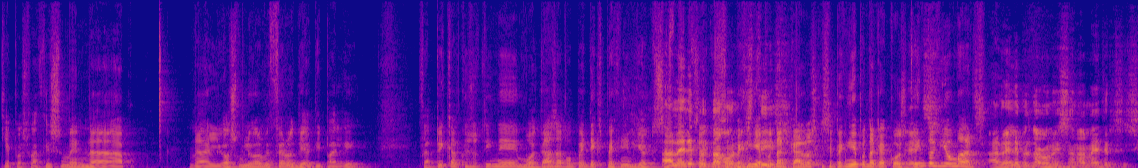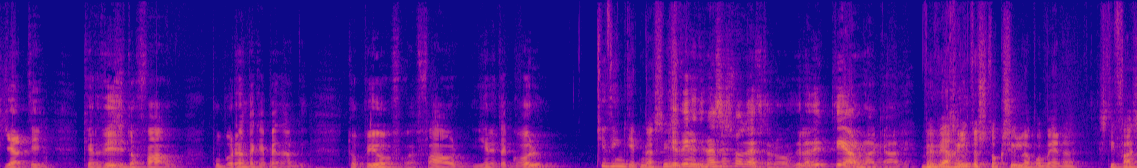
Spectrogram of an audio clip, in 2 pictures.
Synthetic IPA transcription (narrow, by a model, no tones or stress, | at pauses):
ce̞pɾospɐθisume̞nɐ | nɐːlio̞sumeiɣonɐmĩfeɾno̞nd̪eiɐnd̪ipɐli | θɐpikɐpço̞s̬o̞t̪iine̞mo̞nd̪ɐzɐpo̞pend̪eeksipe̞θxninðʝɐot̪i̥sɐlɐinesɾot̪ɐɣonpeisniðjɐpiit̪ɐŋkɐlo̞scesepeθniðjɐpuit̪ɐŋkɐko̞seineet̪oʝeomɐt͡sɐlɐinepɾot̪ɐɣo̞nist̪isɐnɐme̞t̪ɾisisʝɐt̪i | ce̞ɾðizit̪o̞fɐol | pubo̞ɾinɐt̪ɐkepenɐ̰nd̪it̪o̞ːpiofɐolʝine̞t̪e̞ɡo̞l | ce̞ðinicet̪inɐsiseðinit̪inɐs̬est̪oðe̞ft̪e̞ɾoðilɐðit̪iɐlonɐkɐniveveɐɣlit̪ost̪o̞ksiloɐpome̞nɐst̪ifɐs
